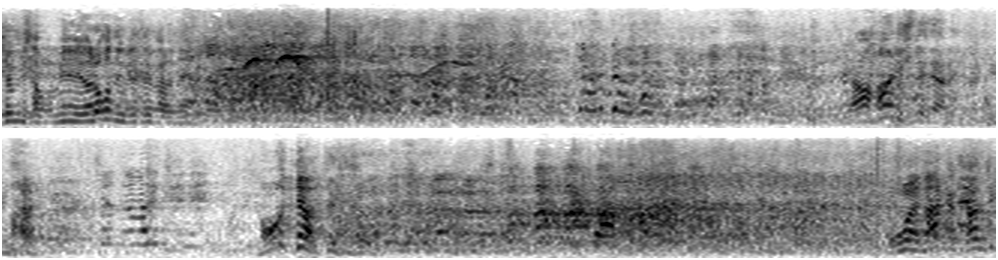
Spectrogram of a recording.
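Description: A studio audience of young women shrieks and laughs loudly.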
